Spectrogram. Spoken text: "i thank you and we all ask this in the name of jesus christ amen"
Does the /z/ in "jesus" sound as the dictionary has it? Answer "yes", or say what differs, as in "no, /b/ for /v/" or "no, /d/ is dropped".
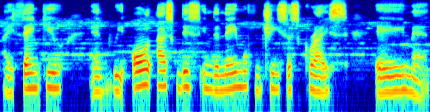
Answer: no, /s/ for /z/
